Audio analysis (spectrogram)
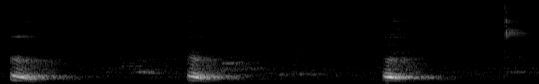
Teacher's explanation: When you say the sound, your mouth is open and the lips are rounded. It's a long sound. The back of the tongue is raised towards the roof of the mouth.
